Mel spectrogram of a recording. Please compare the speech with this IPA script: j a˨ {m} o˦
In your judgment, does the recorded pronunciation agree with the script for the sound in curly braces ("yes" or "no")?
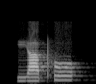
no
